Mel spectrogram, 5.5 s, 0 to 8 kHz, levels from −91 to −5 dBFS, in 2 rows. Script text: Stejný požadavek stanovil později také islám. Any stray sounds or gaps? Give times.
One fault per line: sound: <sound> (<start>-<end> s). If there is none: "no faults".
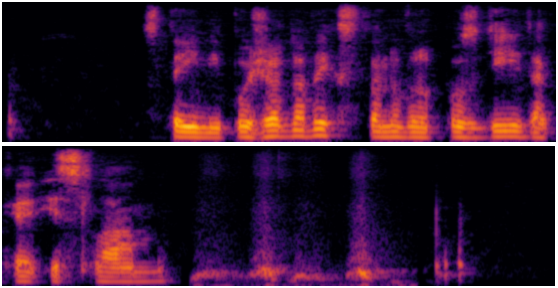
sound: whoosh (3.7-4.9 s)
